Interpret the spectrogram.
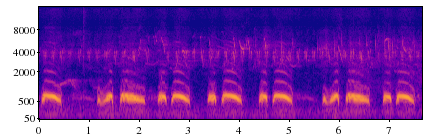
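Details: Deep-voiced wild spotted dove at a decoy-trapping branch, cooing in quick pairs of a short note followed by a longer drawn note, repeated about once a second, in a quiet setting.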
